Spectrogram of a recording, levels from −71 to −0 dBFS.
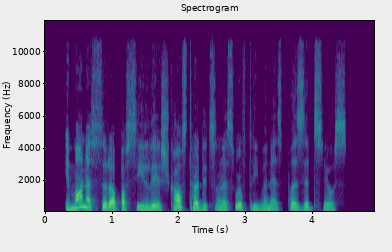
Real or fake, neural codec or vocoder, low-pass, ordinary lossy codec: fake; codec, 16 kHz in and 24 kHz out, 0.4 kbps, LongCat-Audio-Codec, fine tuned four codebook decoder; 10.8 kHz; Opus, 64 kbps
